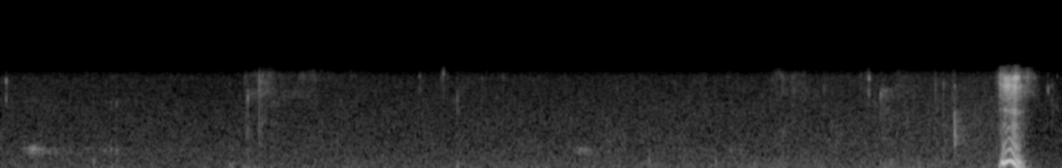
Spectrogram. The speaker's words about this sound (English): Excuse me while I sip.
